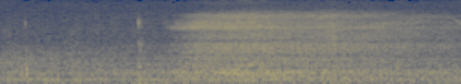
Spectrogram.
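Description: A long, soft exhale of breath during a guided meditation and affirmation exercise: a faint, steady breathy hiss that starts about a third of the way in and holds to the end.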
